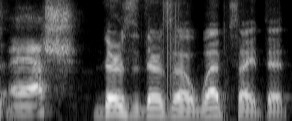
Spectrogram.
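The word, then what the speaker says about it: Æ: okay and then um oh it's ash that's how you say it oh okay oh well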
